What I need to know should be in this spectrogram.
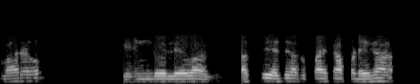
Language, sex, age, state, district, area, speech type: Hindi, male, 30-45, Uttar Pradesh, Lucknow, rural, conversation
